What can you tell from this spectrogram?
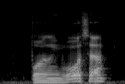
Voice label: boiling water, Voice recordings, Australian, Improv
